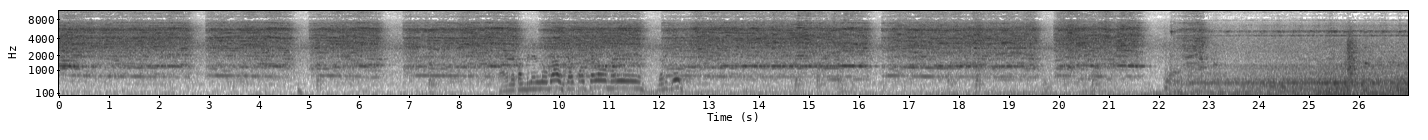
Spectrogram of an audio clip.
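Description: A lathe runs with a loud, steady whirring hiss.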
